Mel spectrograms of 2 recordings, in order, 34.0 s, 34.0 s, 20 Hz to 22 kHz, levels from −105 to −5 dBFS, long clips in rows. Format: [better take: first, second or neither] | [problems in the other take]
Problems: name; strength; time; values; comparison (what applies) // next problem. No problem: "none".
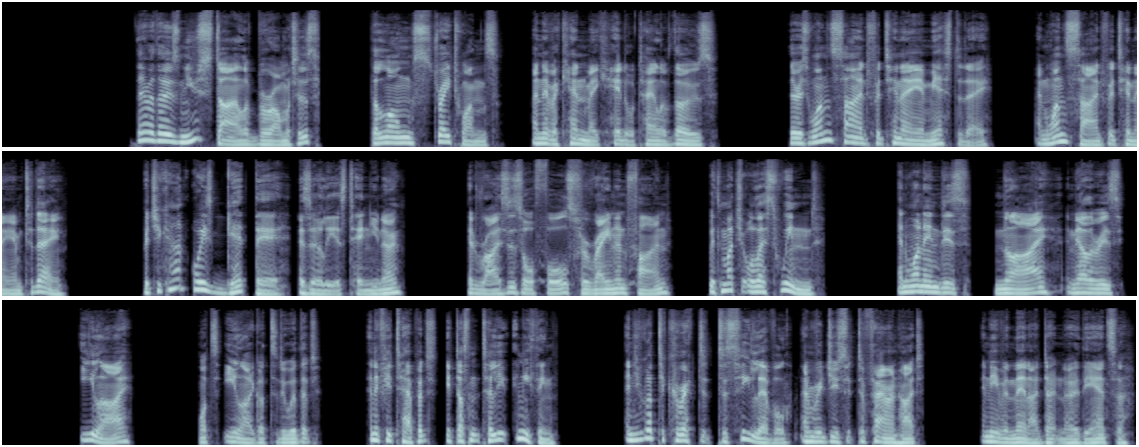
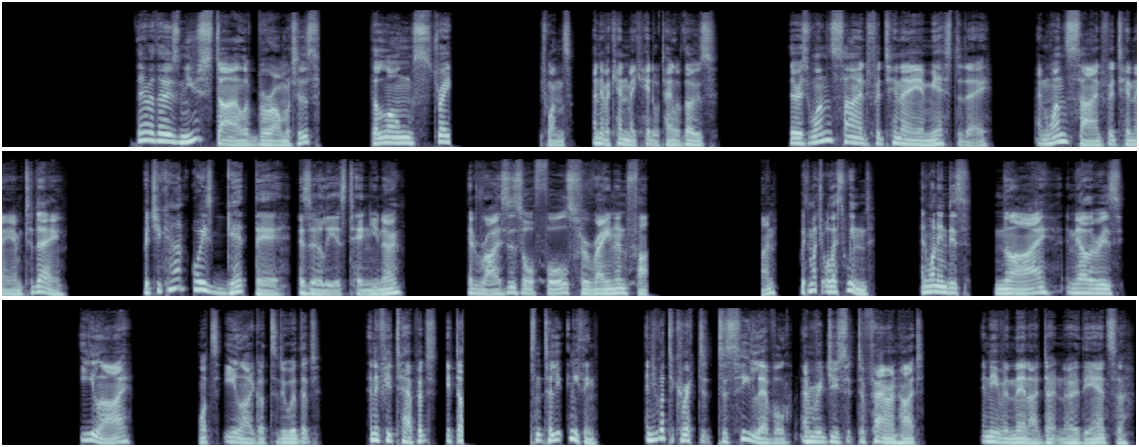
first | audio freezing; at 4.5 s for 1 s, at 18 s for 1 s and at 27 s for 0.5 s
